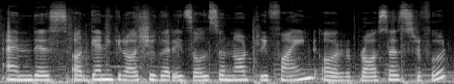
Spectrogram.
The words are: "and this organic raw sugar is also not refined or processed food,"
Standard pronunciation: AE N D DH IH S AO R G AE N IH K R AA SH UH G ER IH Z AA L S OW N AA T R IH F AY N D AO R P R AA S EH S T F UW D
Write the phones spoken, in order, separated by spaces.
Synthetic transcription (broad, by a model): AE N D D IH S AO R G AE N IH K R AA SH UH G ER IH Z AA L S OW N AA T R IH F AY N D AO R P R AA S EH S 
